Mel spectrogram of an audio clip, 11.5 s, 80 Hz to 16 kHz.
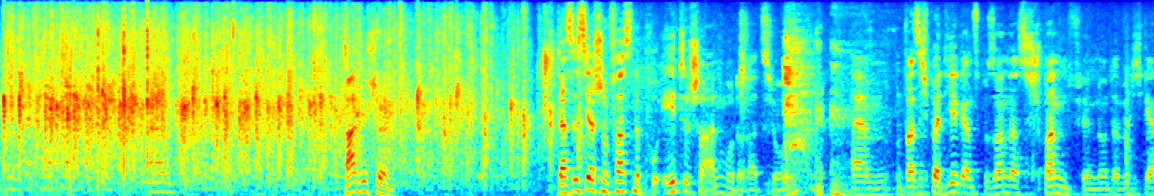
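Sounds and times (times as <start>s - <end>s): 
room full of people clapping: 0.0s - 6.3s
speech: 3.4s - 4.1s, 5.6s - 11.5s.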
